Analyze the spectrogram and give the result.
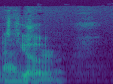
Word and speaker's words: Azure: The Teams, the Azure, I can't even pronounce that right. I know it's blue in Spanish. I thought it was. – Azure.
